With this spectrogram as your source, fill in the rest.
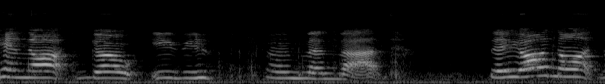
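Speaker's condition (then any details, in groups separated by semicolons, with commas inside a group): Cerebral palsy; uses crutches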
